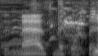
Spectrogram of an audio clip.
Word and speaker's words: Mads Mikkelsen: Actually, I've learned this week it's pronounced Mass. or like you're eating the D, basically. So it's Mads Mikkelsen.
